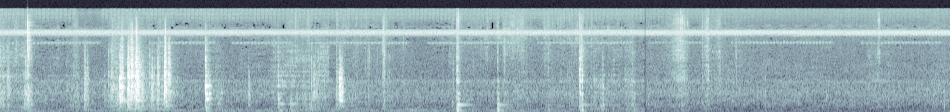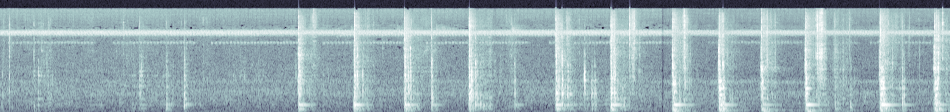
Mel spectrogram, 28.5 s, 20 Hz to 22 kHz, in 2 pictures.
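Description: Insects, crickets or the like, buzzing steadily at a high pitch, with a pulsing chirp over the first half. A few separate knocks come in the first half. From about two-thirds of the way through, regular knocking strikes follow, roughly one every 0.7 seconds, as of hammering or chopping.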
